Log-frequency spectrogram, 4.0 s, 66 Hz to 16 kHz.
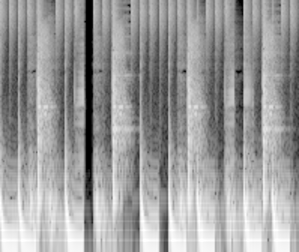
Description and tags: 2 measures 120bpm 4/4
